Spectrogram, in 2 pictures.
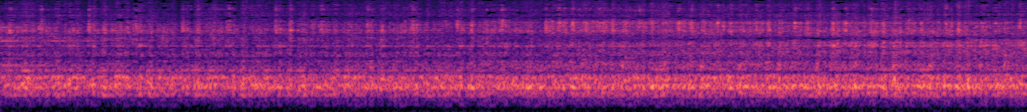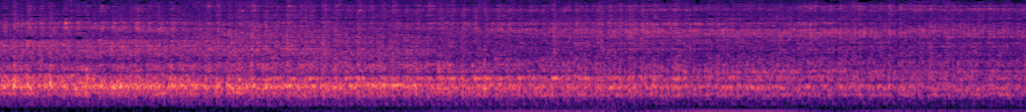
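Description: Model ALCO PA diesel locomotive's onboard sound system playing a running diesel engine as the model moves along the track, growing quieter over the last few seconds.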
